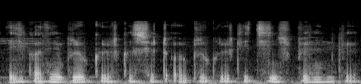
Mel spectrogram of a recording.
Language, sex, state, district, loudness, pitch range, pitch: Hindi, male, Bihar, Patna, -18 LUFS, 110-135 Hz, 115 Hz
